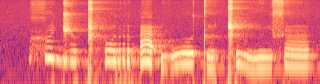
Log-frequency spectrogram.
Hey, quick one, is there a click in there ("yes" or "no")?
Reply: yes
